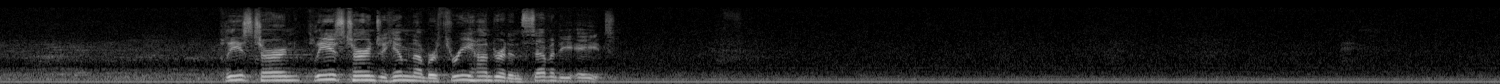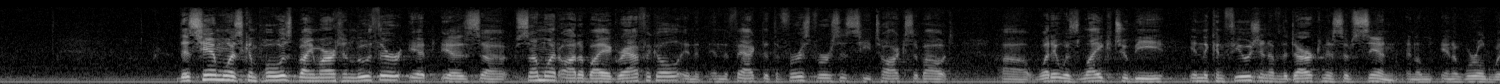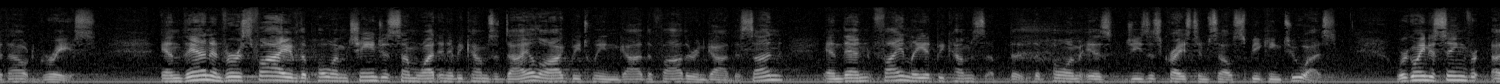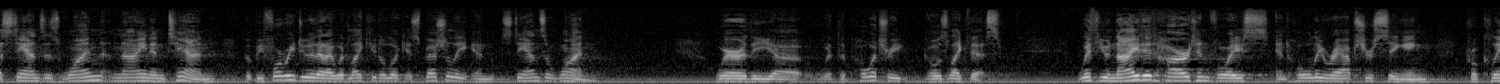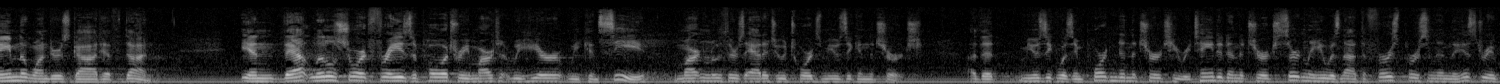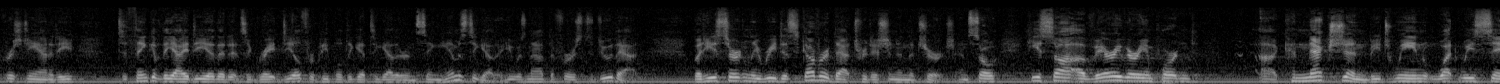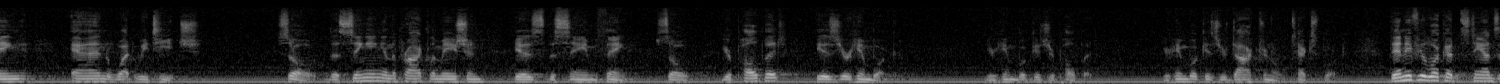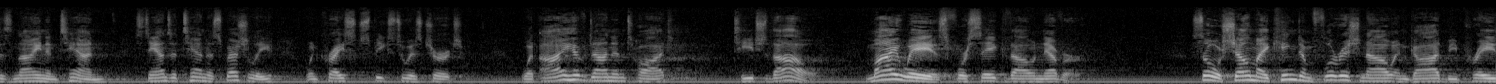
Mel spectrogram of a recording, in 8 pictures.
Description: Complete service audio for Chapel - October 30, 2018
